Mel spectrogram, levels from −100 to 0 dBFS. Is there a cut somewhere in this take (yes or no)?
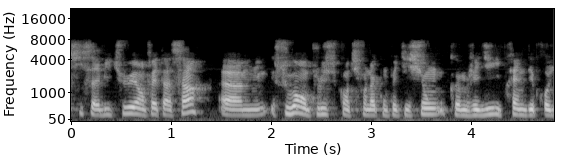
yes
